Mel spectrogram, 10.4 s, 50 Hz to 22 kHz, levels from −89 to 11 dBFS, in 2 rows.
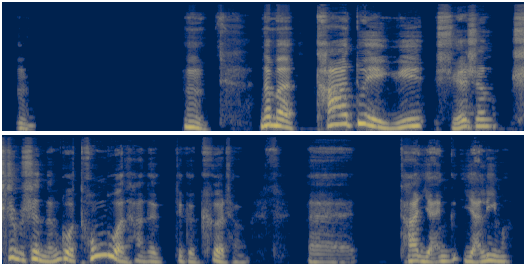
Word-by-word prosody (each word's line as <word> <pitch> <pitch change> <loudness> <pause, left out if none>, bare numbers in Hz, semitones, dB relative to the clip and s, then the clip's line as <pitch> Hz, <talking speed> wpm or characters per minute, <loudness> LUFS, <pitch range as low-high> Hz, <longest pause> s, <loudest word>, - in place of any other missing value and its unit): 嗯。 135 -7 -11 1.5
嗯， 170 -10 +1 0.5
那 235 +3 +5
么 210 -8 +5 0.2
她 265 - +3
对 240 -6 +5
于 185 +9 +1
学 165 +6 -1
生 210 +1 -2
是 255 - -1
不 210 - -1
是 220 +4 +3
能 155 +2 -3
够 215 -4 +1
通 280 - 0
过 310 - +3
她 145 +4 -12
的 135 -2 -9
这 155 - -12
个 135 -1 -10
课 110 - -5
程， 110 0 -19 0.6
呃， 120 -2 -14 0.4
她 160 +1 -1
严 150 +1 -3
严 140 -4 -4
厉 165 +1 -1
吗？ 145 -2 -7
160 Hz, 160 characters per minute, -21 LUFS, 140-215 Hz, 1.5 s, 那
